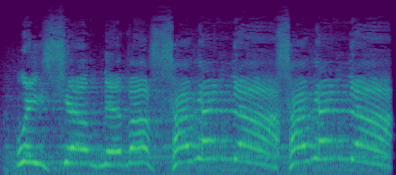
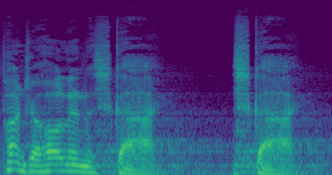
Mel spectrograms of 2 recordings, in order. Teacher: So was pretty far away, which gives it a lower pitched S than higher pitched one.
